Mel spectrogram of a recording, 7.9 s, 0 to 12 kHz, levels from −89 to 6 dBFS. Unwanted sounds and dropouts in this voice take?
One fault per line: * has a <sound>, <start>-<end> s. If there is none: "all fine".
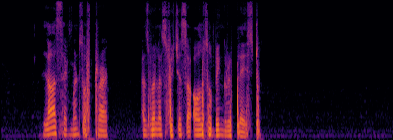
all fine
